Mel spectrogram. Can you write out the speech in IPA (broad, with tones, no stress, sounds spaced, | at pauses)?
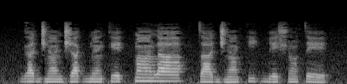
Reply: ɡ a˧ d͡ʒ ã˧ d͡ʒ a˧ ɡ͡b ɛ̃˧ k e˧ k͡p ã˦ l a˦ | t a˧ d͡ʒ ã˧ k i˦ ɡ͡b e˧ ʃ ɔ̃˦ t e˦˨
